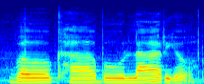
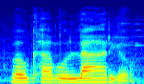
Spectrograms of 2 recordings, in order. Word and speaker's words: vocabulario: needed let's try these vocabularo vocabulario this word ends in a vowel it should be stressed on the next to last syllable it is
